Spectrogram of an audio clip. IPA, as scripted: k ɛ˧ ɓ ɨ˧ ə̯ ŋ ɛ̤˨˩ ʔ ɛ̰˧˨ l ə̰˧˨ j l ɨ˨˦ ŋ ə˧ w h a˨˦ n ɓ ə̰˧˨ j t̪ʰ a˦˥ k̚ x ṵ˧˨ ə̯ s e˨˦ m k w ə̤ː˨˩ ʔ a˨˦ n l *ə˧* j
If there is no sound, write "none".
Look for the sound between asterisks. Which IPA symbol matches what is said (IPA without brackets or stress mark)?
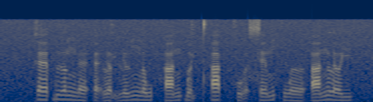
ə˧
